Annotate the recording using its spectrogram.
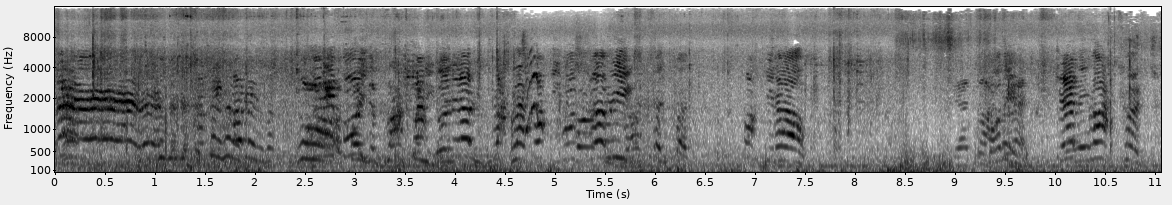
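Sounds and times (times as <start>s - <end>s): diesel engine rumbling: 0.0s - 11.0s
wind on microphone: 0.0s - 11.0s.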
